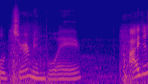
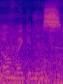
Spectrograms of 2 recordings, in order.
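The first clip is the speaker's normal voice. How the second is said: normal talking voice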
